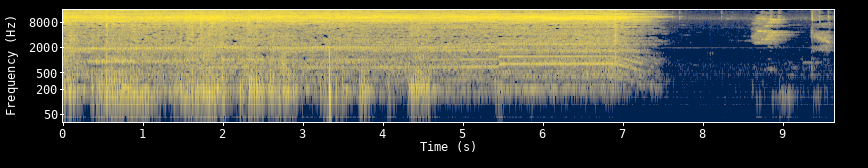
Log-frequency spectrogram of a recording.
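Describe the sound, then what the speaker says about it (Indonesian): Electric hand mixer running on its lowest speed through cake batter, a steady whirring motor hum that stops abruptly near the end, followed by faint rustling. "saya menggunakan mixer saja. Dan kita mixer dengan kecepatan yang paling rendah saja sampai semua bahannya tercampur rata"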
